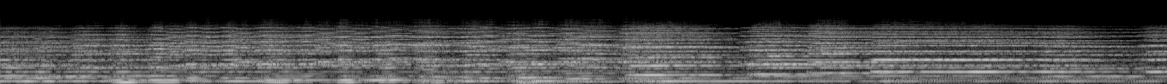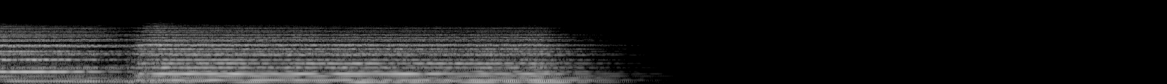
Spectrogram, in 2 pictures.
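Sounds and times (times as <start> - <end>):
flutes: 0.0 - 18.0
horns: 0.0 - 18.0
strings: 0.0 - 18.0.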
